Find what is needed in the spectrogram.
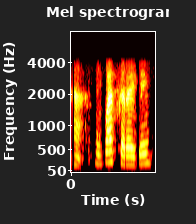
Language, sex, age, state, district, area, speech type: Marathi, female, 60+, Maharashtra, Palghar, urban, conversation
